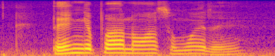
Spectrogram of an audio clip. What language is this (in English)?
Santali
